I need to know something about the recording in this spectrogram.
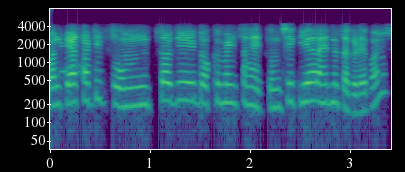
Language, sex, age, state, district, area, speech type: Marathi, male, 45-60, Maharashtra, Nagpur, urban, conversation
